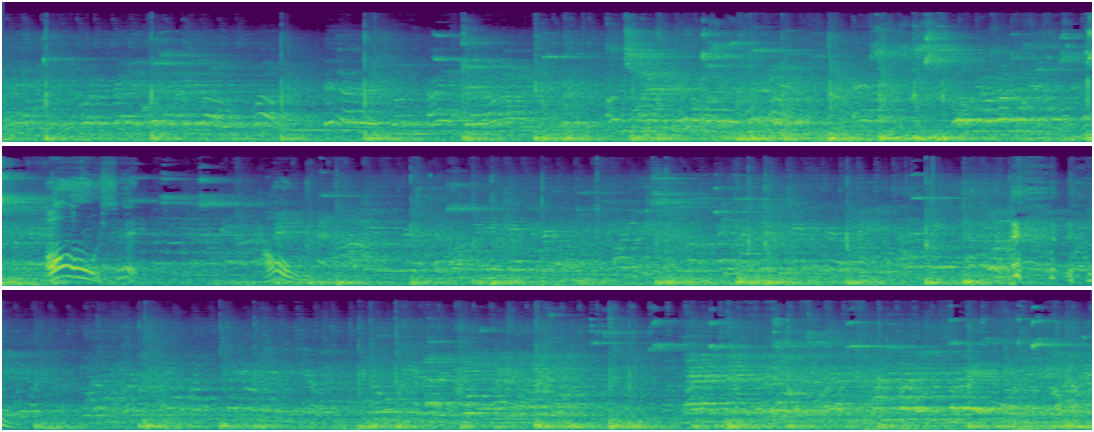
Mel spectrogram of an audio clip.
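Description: A basketball being dribbled and bounced on a hardwood gym floor during a pickup game, with sneakers squeaking briefly a few times, in a large echoing gym.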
